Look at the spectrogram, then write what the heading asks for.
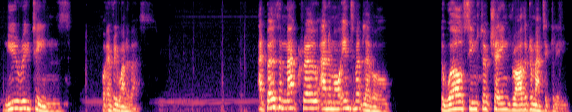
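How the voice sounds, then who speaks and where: A British man in his sixties, a rabbi giving a sermon in a measured, formal and deliberate way over a video call from a home study. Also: a little high, roomy sound, poor audio. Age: 60s. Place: indoors, home study with bookshelves. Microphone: computer microphone on a video call.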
